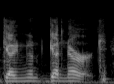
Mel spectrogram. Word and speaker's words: Gnurk: Is that how you pronounce it? Yes. Gnurk? Gnurk.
